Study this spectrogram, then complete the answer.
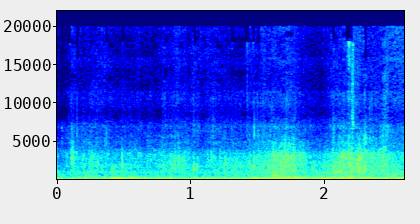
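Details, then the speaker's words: High-mileage Tesla Model 3, nearly 143,000 miles, driving after repairing the creaking front left upper ball joint: low soft rumble and wind buffeting with no creaking or groaning, fix worked. "it's done it's quieter all right well I'll call that a fix"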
